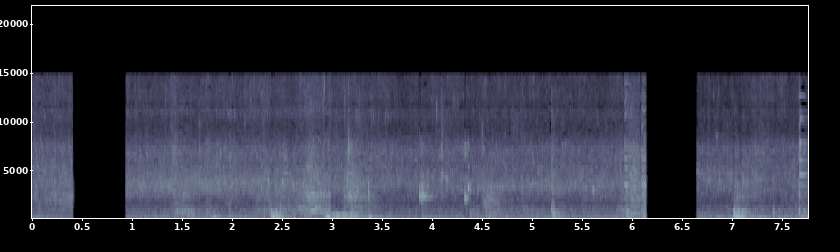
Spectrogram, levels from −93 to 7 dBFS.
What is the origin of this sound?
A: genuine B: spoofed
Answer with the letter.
A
